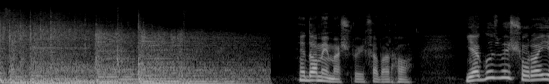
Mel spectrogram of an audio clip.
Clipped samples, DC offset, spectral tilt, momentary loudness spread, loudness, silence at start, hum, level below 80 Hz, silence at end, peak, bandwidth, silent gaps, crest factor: under 0.1%; under 0.1%; -5.5 dB/octave; 12 LU; -29 LUFS; 0 s; none; -34 dBFS; 0 s; -16 dBFS; 14.5 kHz; none; 14 dB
